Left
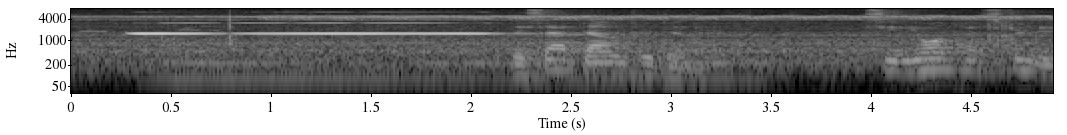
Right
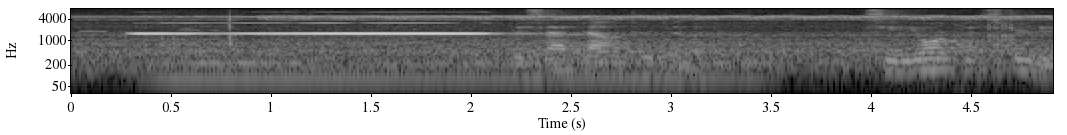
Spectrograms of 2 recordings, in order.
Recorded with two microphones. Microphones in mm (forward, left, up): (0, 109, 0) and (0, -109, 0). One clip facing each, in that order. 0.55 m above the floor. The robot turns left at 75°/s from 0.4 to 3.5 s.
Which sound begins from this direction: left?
A man speaking, at 2.2 s.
